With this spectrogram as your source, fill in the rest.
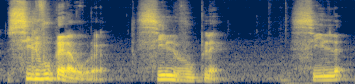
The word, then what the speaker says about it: s'il vous plaît: 근데 그거는 사실 s'il vous plaît는 애 빼고 거의 다 한국에서 있는 발음일걸요? C 할 때 그냥 C. 거기서는 리을만 붙이면 돼. s'il vous, v가 없구나. v가 문제구나. v가 v 여기에 나와야 돼요. 앞에서 나와야 돼요. 그러니까 푸는 아니고, 푸는 배치잖아요 소리가.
